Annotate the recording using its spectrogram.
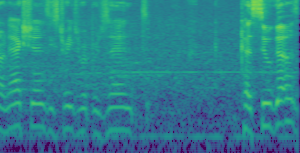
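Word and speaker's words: Kasuga: and food depending on actions these traits represent kazuga is how you say his name as a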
